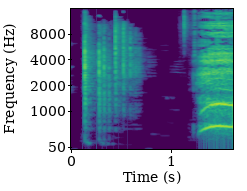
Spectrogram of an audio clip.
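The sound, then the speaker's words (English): A six-sided die (d6) clatters across a table in a quick series of six or so sharp clicks that speed up and fade, followed after a pause by a sustained rising vocal exclamation. “Gotta get me better dice. Okay, so it's a d6.”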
